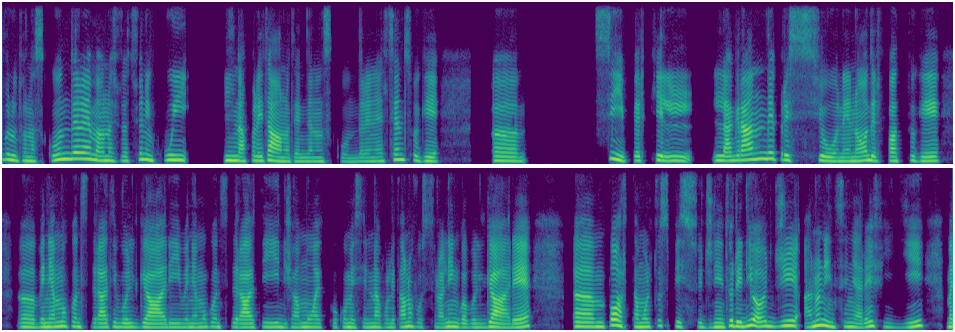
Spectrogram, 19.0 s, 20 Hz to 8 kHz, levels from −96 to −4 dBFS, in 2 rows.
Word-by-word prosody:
voluto 235 -6 0
nascondere, 275 - +2
ma 250 -4 +3
è - - +1
una 215 0 +1
situazione 210 +7 -1
in 225 - 0
cui 240 0 +2 0.3
il 225 - +3
napoletano 205 -2 +2
tende 180 0 -6
a - - -5
nascondere. 175 0 -9
Nel 190 +1 -6
senso 255 -3 -1
che 190 -2 -2 0.5
uhm, 200 -2 0 0.7
sì, 270 -10 0
perché 215 +2 -2
l 205 -2 0 0.3
la 215 -2 +3
grande 275 +7 +4
pressione, 205 -5 -2
no, 195 +3 +1
del 215 -5 +1
fatto 205 +1 -3
che, 195 +1 0 0.3
ehm, 195 0 -1
veniamo 200 +4 +2
considerati 200 -2 -3
volgari, 185 -1 0
veniamo 185 +1 -4
considerati 195 -1 -2
diciamo, 190 0 -3
ecco, 185 0 -8
come 190 0 -2
se 190 - -14
il 185 - -5
napoletano 190 +3 -2
fosse 190 -2 -13
una 175 - -6
lingua 205 -1 0
volgare, 180 +2 +3 0.4
uhm, 210 -1 +4
porta 260 -4 +4
molto 200 +4 0
spesso 210 -4 -8
i - - -4
genitori 195 +5 +2
di 250 +6 +5
oggi 230 +2 +3
a 190 - -8
non 255 +5 +7
insegnare 205 -4 0
ai 235 - +3
figli, 195 +1 -2 0.2
ma, 200 - +1
200 Hz, 180 wpm, -24 LUFS, 190-220 Hz, 0.7 s, non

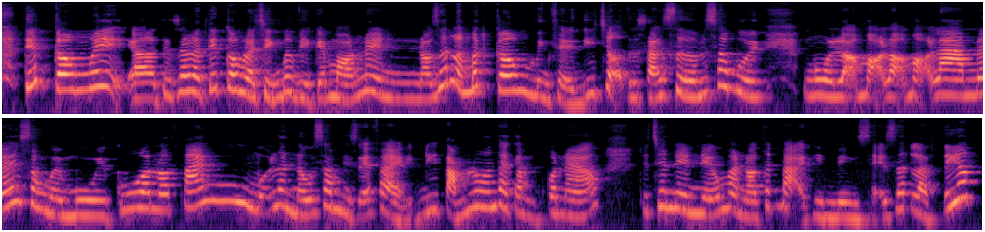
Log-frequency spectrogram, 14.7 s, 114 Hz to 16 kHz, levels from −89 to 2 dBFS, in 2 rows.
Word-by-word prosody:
Tiếc 445 +4 0
công 335 0 +9
ấy, 385 +1 +3
ờ, 230 0 +4
thực 270 - -7
ra 310 +4 +2
là 305 -2 +3
tiếc 345 0 -3
công 330 -2 +4
là 260 - +4
chính 240 -1 -3
bởi 305 - -1
vì 220 -2 -5
cái 230 +1 -3
món 230 +3 +1
này 305 -4 0
nó 230 -2 -4
rất 415 +4 0
là 375 - +4
mất 370 +4 -1
công, 320 -3 +5
mình 240 -4 -7
phải 175 - -4
đi 275 +11 -8
chợ - - +1
từ 235 - -7
sáng 235 +2 +1
sớm 260 -2 -1
xong 390 +2 0
rồi 255 -5 -3 0.3
ngồi 260 -1 -1
lọ 250 - +4
mọ, - - +1
lọ - - +2
mọ - - 0
làm 265 0 +6
đấy, 320 +8 +1
xong 320 -6 -2
rồi 225 -2 -4
mùi 215 0 -2
cua 300 +2 0
nó 280 -1 +1
tanh! 320 +6 +4 0.4
Mỗi 260 - -8
lần 330 -5 -3
nấu 220 0 -2
xong 310 +3 -2
mình 235 -5 -9
sẽ 205 0 -6
phải - - -2
đi 270 +4 -10
tắm - - +2
luôn, 315 +1 -1
thay 330 - 0
cả 255 -4 -4
bộ 225 - -11
quần 245 -2 -6
áo, 215 +6 -2 0.3
thế 260 - -17
cho 325 - -2
nên 285 -5 -2
nếu 230 0 -3
mà 290 0 -2
nó 205 -4 -1
thất 325 +10 -10
bại 300 - -2
thì 205 - -10
mình 195 -1 -6
sẽ 185 +3 -11
rất 290 +5 -5
là 230 -3 0
tiếc. 390 +10 +4
270 Hz, 295 wpm, -24 LUFS, 230-315 Hz, 0.4 s, công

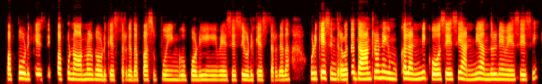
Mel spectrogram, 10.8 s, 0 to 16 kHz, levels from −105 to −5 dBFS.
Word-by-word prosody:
పప్పు 225 +3 0
ఉడికేసి, 420 - -2 0.2
పప్పు 230 +1 +3
నార్మల్‌గా 215 0 -2
ఉడికేస్తరు 200 -1 -5
గదా! 195 0 -1
పసుపు, 200 +1 -3 0.2
ఇంగు 195 0 -6 0.2
పొడి 195 -1 0 0.4
వేసేసి 195 0 -3
ఉడికేస్తరు 195 -2 -5
గదా! 200 +1 -2 0.5
ఉడికేసిన 250 -1 +5
తర్వాత 215 +4 0 0.2
దాంట్లోనే 245 +4 +4 0.2
ముక్కలన్నీ 240 +2 +1
కోసేసి, 225 +1 +4
అన్నీ 215 +3 -5
అందులోనే 225 0 -2
వేసేసి, 205 +3 -3
215 Hz, 110 wpm, -23 LUFS, 200-235 Hz, 0.5 s, ఉడికేసిన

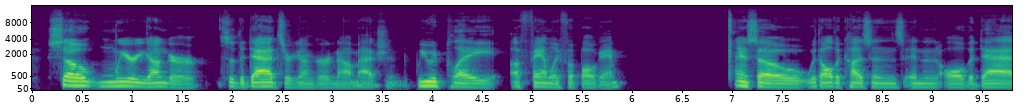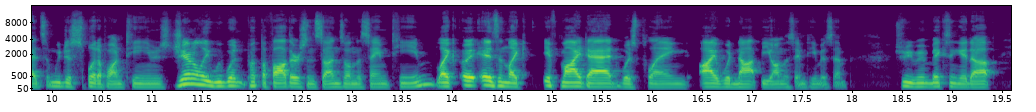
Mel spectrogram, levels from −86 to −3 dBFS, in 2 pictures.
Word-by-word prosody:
So 145 -3 +6
when 125 -1 -4
we 135 0 +3
were 130 - +4
younger 110 -4 -1 0.2
so 125 - -6
the 110 -1 -5
dads 120 0 +5
are 100 - -5
younger 100 -1 -7
now, 95 0 -7
imagine, 100 - -8
we 135 - +2
would 135 -1 +4
play 110 -3 -2
a - - -4
family 115 -3 -2
football 100 0 -5
game 100 +7 -8 1.1
and 140 -3 +3
so 105 -5 +3
with 125 -1 -4
all 115 +1 +4
the 115 - -1
cousins 110 -3 -4
and 105 -1 -7
then 100 -1 -8
all 100 0 -2
the - - -6
dads, 105 -1 +1
and - - -7
we 120 - -2
just 110 -1 -5
split 115 -4 -2
up - - -6
on 95 -1 -2
teams. 100 -3 -8
Generally, 175 +1 +4
we 125 -1 +2
wouldn't 130 0 -1
put 135 -1 -4
the - - -4
fathers 110 -1 +2
and 95 -2 -7
sons 100 +3 -2
on 100 - -4
the 95 - -8
same 100 +1 -6
team. 120 - -7
Like, 120 -1 +3
uh, - - +5
as 150 -3 +5
in, 125 - 0
like, 110 -1 +1
if 140 -1 -2
my 120 -1 +6
dad 110 0 +4
was 100 -4 -5
playing, 100 -2 -6
I 110 0 +5
would 105 -1 -5
not 95 0 +1
be 100 -1 -6
on 95 +1 -4
the 95 - -12
same 95 - -11
team 95 0 -14
as - - -13
him, - - -13 0.5
so - - -7
we've 120 -3 +1
been 110 0 -2
mixing 115 -1 -3
it 100 0 -2
up, 95 0 +1
110 Hz, 230 wpm, -23 LUFS, 100-120 Hz, 1.1 s, So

